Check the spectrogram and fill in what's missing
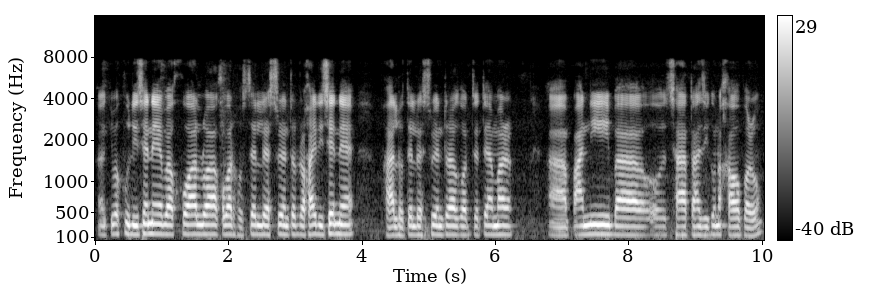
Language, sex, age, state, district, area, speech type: Assamese, male, 30-45, Assam, Kamrup Metropolitan, urban, spontaneous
